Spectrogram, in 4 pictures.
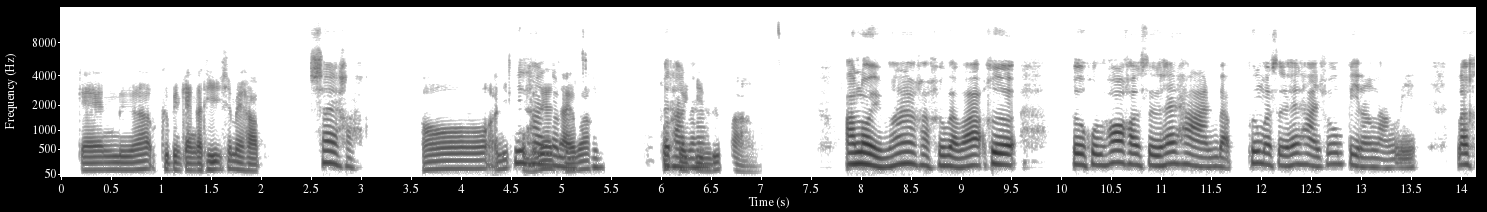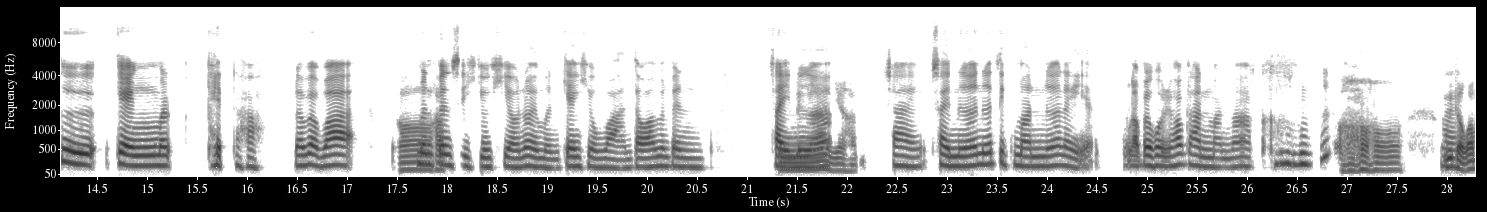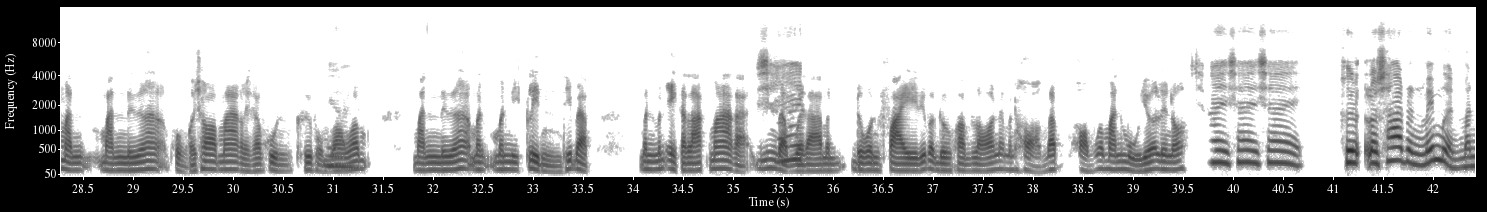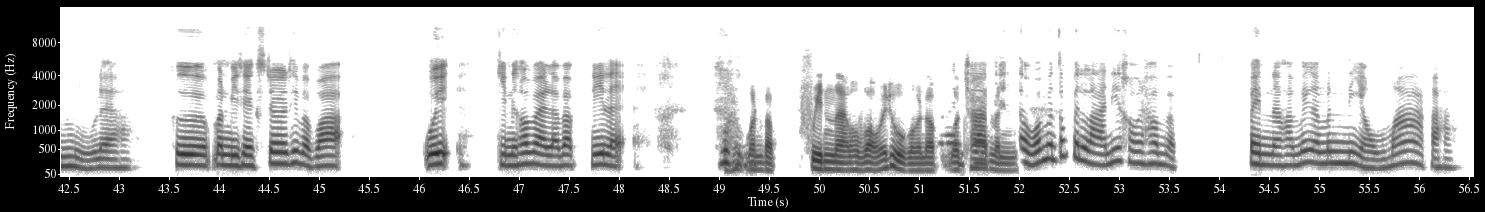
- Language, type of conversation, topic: Thai, unstructured, คุณชอบอาหารไทยจานไหนมากที่สุด?
- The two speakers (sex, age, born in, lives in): female, 20-24, Thailand, Thailand; male, 30-34, Thailand, Thailand
- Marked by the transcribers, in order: tapping; chuckle; laughing while speaking: "อ๋อ"; unintelligible speech; other background noise; in English: "texture"; chuckle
